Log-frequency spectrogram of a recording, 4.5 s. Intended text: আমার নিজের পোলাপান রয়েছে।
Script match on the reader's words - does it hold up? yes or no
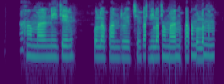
no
